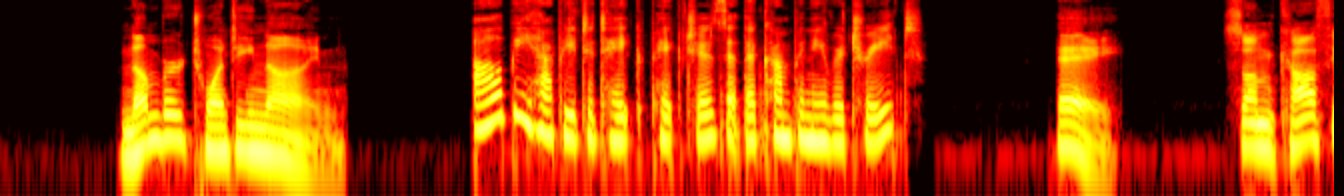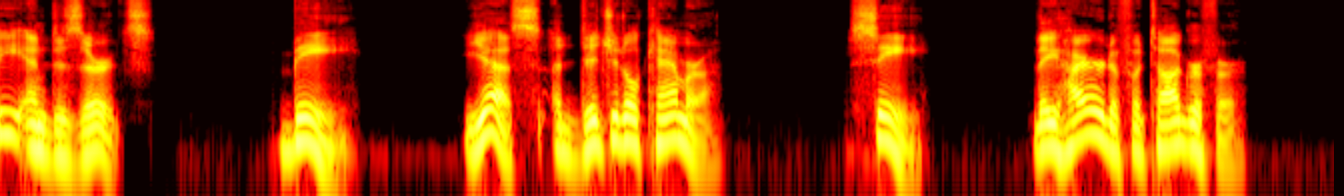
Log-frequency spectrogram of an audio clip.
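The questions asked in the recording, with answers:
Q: I'll be happy to take pictures at the company retreat.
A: C: They hired a photographer.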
